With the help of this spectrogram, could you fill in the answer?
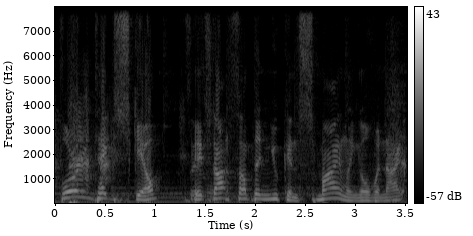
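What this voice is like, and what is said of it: Put-on northern accent, Peter Griffin-like. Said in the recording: “Do a northerner ... You do that well ... All right, Peter Griffin.”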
